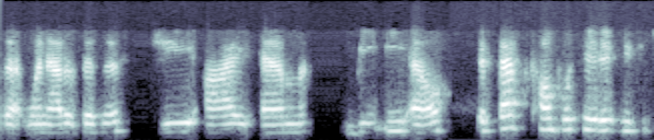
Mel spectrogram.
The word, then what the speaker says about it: Gimbel: And my last name is Gimbel, like the department store that went out of business, Gimbel.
